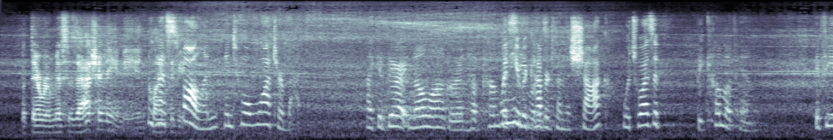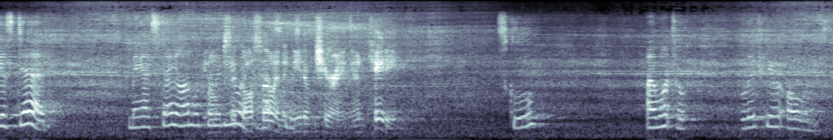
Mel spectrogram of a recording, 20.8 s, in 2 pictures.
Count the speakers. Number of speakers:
3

